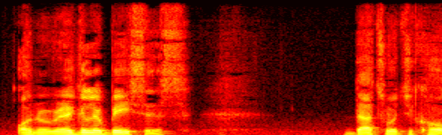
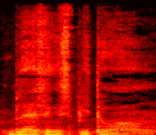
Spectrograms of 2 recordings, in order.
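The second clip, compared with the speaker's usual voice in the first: soft, closing blessing, unhurried; quiet prayer; 5 semitones lower, 18 dB quieter than usual. Acted. Teacher closing the group meditation with a soft blessing. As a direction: close the prayer softly.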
